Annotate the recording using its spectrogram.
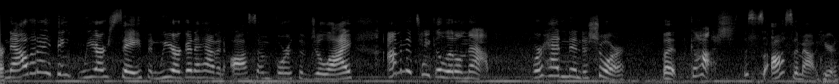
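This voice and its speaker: Noticeable background noise runs throughout. A woman speaks very fast. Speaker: TV meteorologist. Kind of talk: live field report. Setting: outdoors.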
